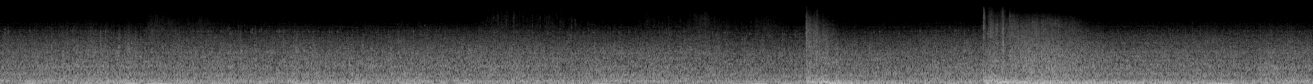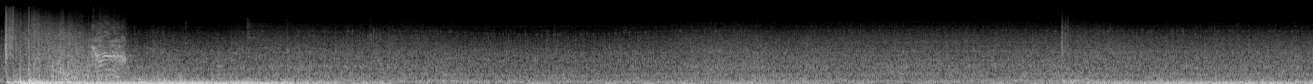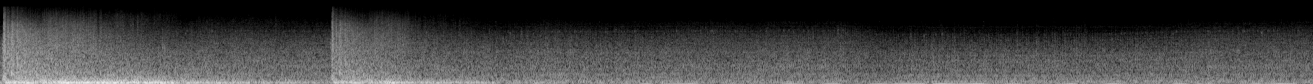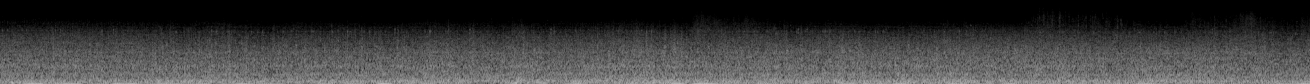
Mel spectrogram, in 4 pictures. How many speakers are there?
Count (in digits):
0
